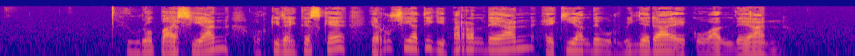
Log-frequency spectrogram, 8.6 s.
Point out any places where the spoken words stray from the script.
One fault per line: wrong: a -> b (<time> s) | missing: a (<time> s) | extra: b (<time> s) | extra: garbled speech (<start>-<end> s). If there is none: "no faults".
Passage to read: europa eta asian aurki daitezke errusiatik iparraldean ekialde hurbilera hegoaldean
missing: eta (1.7 s)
